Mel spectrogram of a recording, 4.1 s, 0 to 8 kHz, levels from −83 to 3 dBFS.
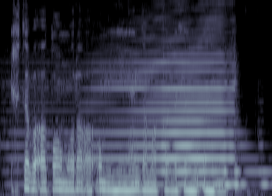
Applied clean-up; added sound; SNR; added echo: none; Bowed string instrument; 2 dB; none.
